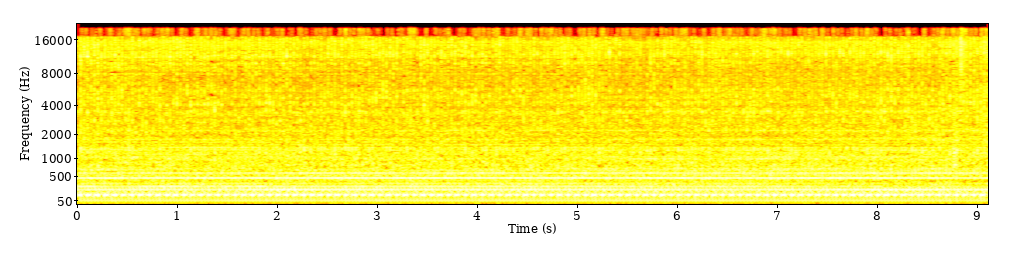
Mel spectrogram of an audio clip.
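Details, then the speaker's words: Troy-Bilt chipper shredder model 24A-414B711, repaired with a new carburetor fuel line fitting and fresh oil, shredding hard dried sumac branches; engine holds a steady, even beat under load without stumbling. Normal operation under load. "give up on that heavy branch that the sumachs get pretty hard when they dry out and those beating my hands up pretty good"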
